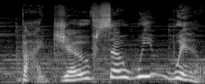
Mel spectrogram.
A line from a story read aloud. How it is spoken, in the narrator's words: exclaimed my father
